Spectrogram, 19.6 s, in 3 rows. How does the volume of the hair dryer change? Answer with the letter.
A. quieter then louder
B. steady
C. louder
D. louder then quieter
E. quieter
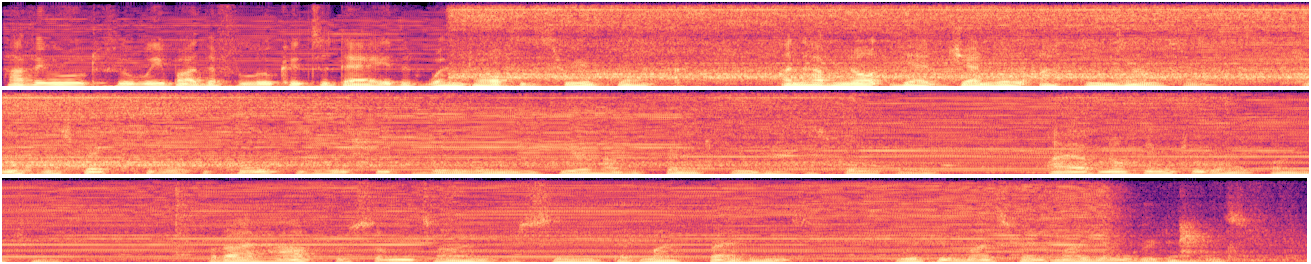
E.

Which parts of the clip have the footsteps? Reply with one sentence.
You can't hear the footsteps here.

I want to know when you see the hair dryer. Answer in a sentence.
The hair dryer can be heard from 2.2 to 12.7 s.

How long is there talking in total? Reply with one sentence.
You can hear the talking for 19 seconds altogether.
